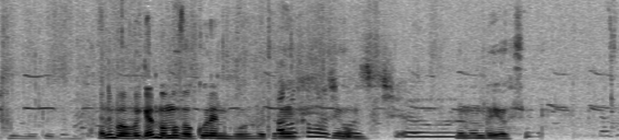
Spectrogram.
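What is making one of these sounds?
A young girl speaks and calls out close by.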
